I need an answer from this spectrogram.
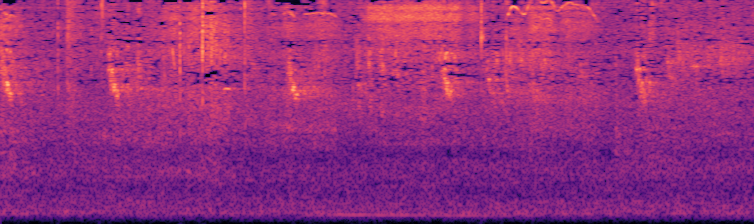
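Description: A small bird chirping every second or so in short, high, falling notes over a steady outdoor background hum.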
